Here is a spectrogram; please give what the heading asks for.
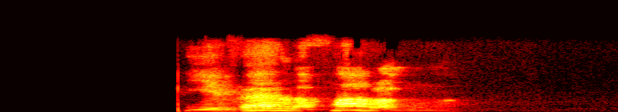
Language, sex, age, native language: Icelandic, male, 30-39, French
